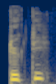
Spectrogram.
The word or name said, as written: dygtig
